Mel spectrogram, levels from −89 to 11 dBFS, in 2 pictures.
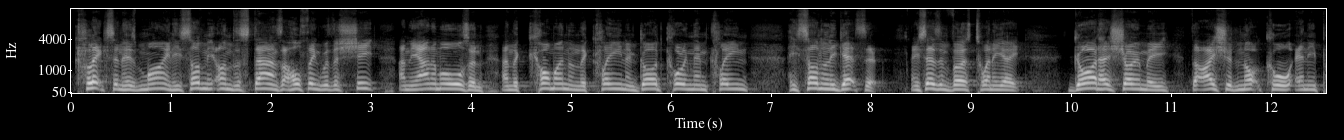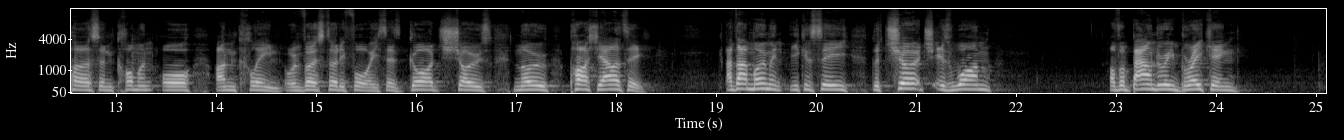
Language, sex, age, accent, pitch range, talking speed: English, male, 30-49, British, 170-210 Hz, 180 wpm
